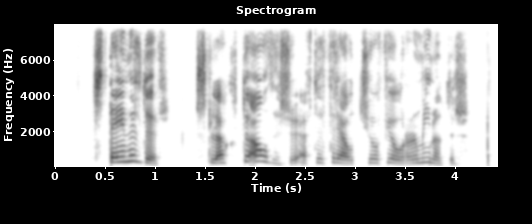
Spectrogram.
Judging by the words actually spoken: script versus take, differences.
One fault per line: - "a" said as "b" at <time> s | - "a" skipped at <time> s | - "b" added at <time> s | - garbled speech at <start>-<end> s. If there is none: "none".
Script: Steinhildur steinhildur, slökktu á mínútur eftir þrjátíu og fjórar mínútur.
- "steinhildur" skipped at 1.1 s
- "mínútur" said as "þessu" at 2.2 s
